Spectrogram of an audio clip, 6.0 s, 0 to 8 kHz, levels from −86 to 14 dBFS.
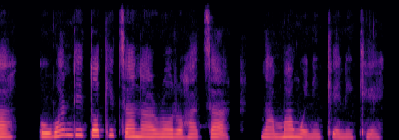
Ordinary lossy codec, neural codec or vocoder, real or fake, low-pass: none; none; real; none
